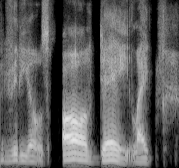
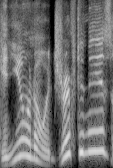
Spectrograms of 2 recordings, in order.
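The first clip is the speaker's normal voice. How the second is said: much higher, acted-out disbelief; incredulous question; 12 semitones higher than usual. Instructor stunned that a rally fan knows nothing, incredulous. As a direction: imitate an instructor who can't believe it.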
